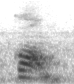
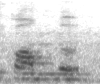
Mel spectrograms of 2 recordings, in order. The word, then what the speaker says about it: comb: Com. You don't say combo. Com. Say com.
